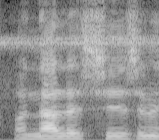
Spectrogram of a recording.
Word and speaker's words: analysis: SC analysis have found analysis 이제 분석들 단수는 이렇게 되고요 analysis S 하면 단수 SES 하면 복수고 발음은 단수는 맨 뒤에다가 스 발음을 내고 복수는 이제 맨 뒤에 자음소리 즈로 구별하는데 우 하면 복수 시스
